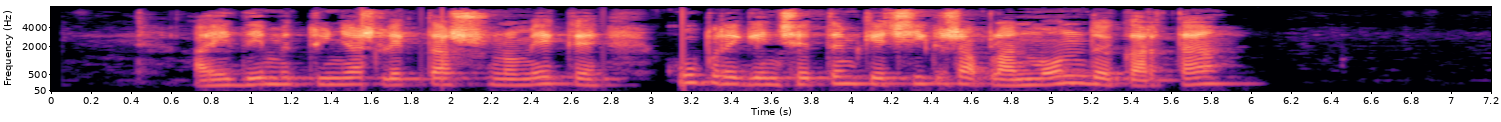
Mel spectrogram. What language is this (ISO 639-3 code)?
chm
